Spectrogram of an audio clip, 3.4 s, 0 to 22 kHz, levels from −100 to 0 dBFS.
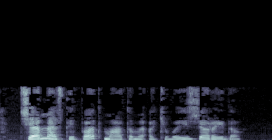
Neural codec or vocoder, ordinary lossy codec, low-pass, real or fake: none; MP3, 32 kbps; 10.8 kHz; real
